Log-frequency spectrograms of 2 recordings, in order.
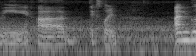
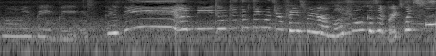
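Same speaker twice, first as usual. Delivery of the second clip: high, teary pleading to the screen; tearful plea. Real, not acted. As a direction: beg him not to cry, voice breaking. Pleading to emotional character.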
